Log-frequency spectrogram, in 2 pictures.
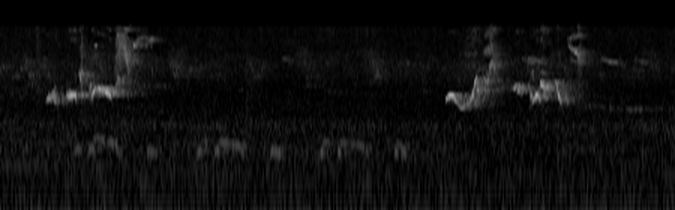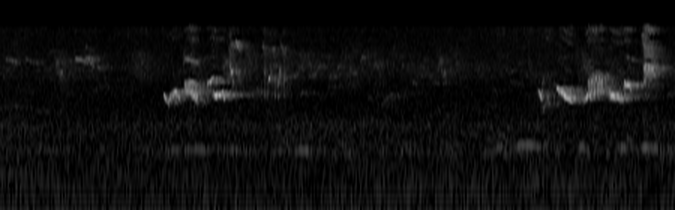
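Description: A songbird singing a short phrase of quick chirpy notes four times, about five seconds apart, over a steady forest hush.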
